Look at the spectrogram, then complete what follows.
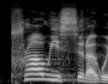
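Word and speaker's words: πραΰς: 여기서 말하는이 온유를 우리가 조금 더 분석을 해 보면 아,이 온유는 헬라어로 신약 성경에 헬라어로 프라위스라고 읽고 발음합니다. 프라스.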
